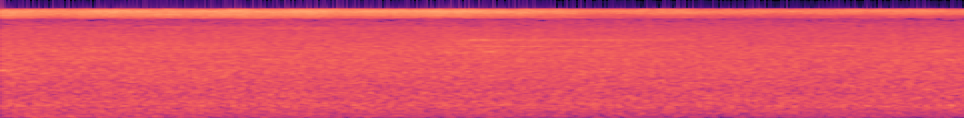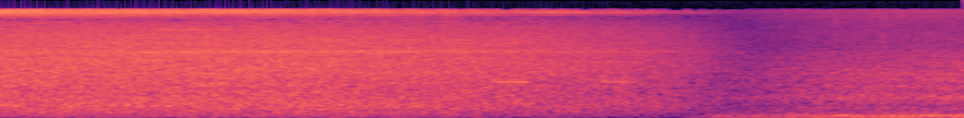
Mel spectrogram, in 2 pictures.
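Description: Long CN freight train rolling past on the rails, a steady rushing noise of wheels on track that fades out about eight seconds in. Just before the end a new low rumble starts.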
